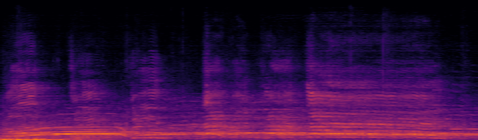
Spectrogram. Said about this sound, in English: For the count of three, if you could, scream with me a happy birthday.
